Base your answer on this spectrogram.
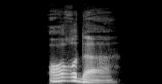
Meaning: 1. order, command 2. order (request for delivery, usually in bulk)
- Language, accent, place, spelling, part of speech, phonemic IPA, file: German, Germany, Berlin, Order, noun, /ˈɔrdər/, De-Order.ogg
